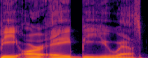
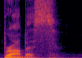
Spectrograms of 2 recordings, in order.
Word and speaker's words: Brabus: It's spelled Brabus. Brabus. – B-U-S.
